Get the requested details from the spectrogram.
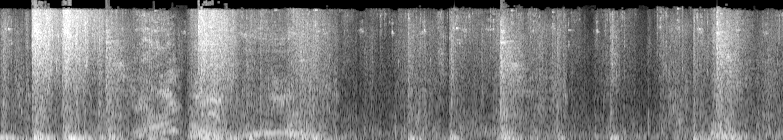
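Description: Metal weapons clash and strike with heavy thuds.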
